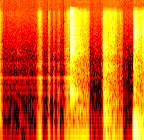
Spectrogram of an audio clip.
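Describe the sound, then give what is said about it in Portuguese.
The broken wall switch for a ceiling fan in a bedroom is flipped several times: faint clicks at first, then a few louder, rattling clacks in quick succession, with no one talking. “Eu tenho uma tomada e um interruptor de lâmpada e um interruptor de ventilador. O interruptor de ventilador não funciona. Eu, eu vou ligar aqui e vou fazer assim.”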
